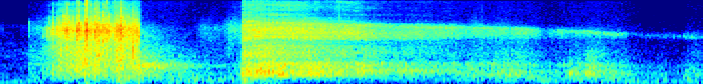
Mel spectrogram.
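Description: A loud, short clatter of wooden toy train pieces crashing, then a sudden hissing rustle that slowly fades over about two seconds.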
